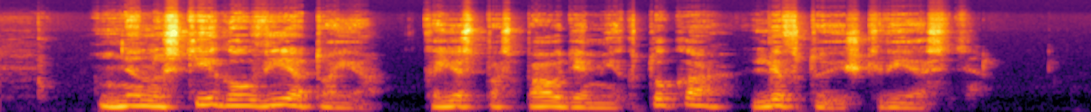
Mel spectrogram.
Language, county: Lithuanian, Kaunas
